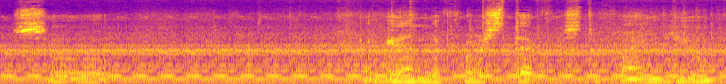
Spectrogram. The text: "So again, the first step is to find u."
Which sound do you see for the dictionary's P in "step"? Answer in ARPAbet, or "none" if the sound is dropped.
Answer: P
